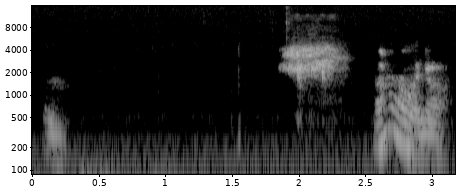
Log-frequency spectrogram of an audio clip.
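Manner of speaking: normal talking voice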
